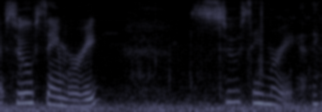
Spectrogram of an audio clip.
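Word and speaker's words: Sault Ste. Marie: Sue St. Marie.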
